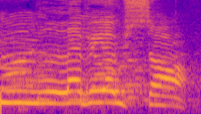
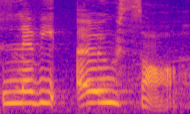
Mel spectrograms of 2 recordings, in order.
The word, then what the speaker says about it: Leviosa: Guardian Leviosa. Stop. Stop. Stop. You're going to take someone's eye out. Besides, you're saying it wrong. It's Leviosa, not Leviosa.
